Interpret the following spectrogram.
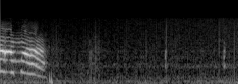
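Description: A person's high wailing cry, held on short notes and then sliding down in pitch and breaking off about half a second in; after it only the faint hiss of an old film soundtrack.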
